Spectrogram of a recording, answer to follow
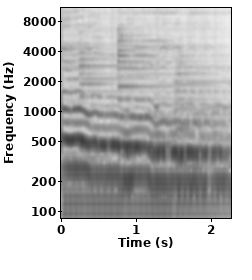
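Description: A man's voice holding a long note in a slow worship song, stepping down in pitch a couple of times, over soft sustained keyboard accompaniment.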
